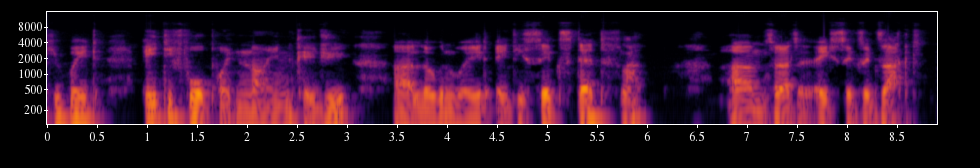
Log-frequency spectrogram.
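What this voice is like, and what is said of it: Rough, unwell-sounding voice. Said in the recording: “you can tell my voice is still kind of shit”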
